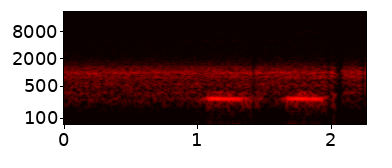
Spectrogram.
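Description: Near silence, then two short, low, steady tones of the same pitch about half a second apart, a little over a second in.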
